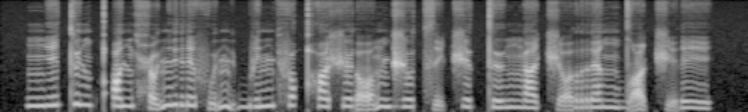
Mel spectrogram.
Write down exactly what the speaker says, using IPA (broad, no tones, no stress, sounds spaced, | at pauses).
ŋ i t ʉ nʲ qʼ ɔ nʲ ħ ṵ nʲ r i f ṵ nʲ ṵ b i nʲ f u qʰ o ʃ ʉ ɾ ɔ̰ n d͡ʒ u t͡s ḭ t͡ʃ ɨ t ɨ ŋ a t͡ʃ ɔ̰ r ɛ nʲ dˤ ḭ t͡ʃ ḭ ɾ i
